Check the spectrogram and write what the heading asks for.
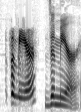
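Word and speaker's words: Vimiere: Vimere, and that's V-I-M-I-E-R-E.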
